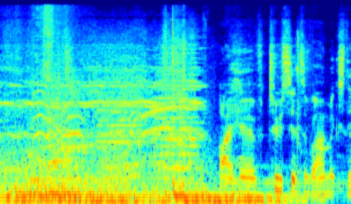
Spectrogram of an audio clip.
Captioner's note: roars; yelps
